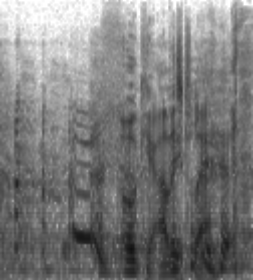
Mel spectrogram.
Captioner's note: laughing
